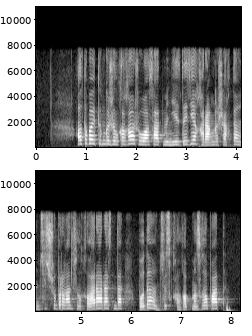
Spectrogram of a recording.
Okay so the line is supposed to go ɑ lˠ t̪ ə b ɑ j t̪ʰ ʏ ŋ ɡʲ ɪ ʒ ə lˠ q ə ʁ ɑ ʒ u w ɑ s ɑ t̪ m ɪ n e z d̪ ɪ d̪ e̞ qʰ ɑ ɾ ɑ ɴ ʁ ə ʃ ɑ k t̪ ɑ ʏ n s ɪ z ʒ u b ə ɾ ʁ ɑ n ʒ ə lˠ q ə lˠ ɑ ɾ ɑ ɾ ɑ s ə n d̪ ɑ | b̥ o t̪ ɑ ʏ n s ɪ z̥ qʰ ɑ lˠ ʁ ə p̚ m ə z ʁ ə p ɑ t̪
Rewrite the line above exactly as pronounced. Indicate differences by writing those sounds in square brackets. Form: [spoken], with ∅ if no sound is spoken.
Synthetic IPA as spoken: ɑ lˠ t̪ ə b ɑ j t̪ʰ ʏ ŋ ɡʲ ɪ ʒ ə lˠ q ə ʁ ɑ ʒ u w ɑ s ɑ t̪ m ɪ n e z d̪ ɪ d̪ e̞ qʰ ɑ ɾ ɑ ɴ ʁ ə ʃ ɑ [q] t̪ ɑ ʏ n s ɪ z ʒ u b ə ɾ ʁ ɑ n ʒ ə lˠ q ə lˠ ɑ ɾ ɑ ɾ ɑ s ə n d̪ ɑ | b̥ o [d̪] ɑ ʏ n s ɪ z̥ qʰ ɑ lˠ ʁ ə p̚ m ə z ʁ ə p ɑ t̪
